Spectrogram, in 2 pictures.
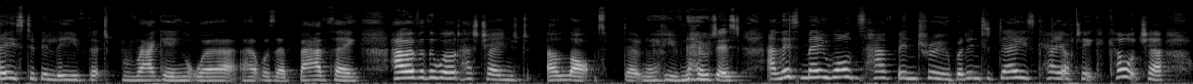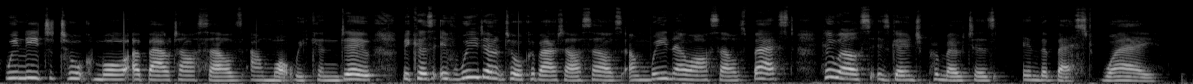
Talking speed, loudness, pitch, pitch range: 175 wpm, -25 LUFS, 215 Hz, 190-270 Hz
